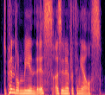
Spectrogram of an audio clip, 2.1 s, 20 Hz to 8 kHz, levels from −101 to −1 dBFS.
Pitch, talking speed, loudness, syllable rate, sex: 205 Hz, 255 wpm, -17 LUFS, 7.3 syllables/s, female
